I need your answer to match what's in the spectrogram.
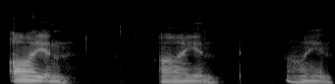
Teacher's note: For most Brits, the R is silent and it's just iron, iron, iron.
